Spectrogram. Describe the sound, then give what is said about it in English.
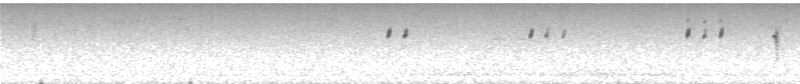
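Two birds give brief, high-pitched chirps in scattered pairs and singles during testing, over a steady hiss of background noise, with short gaps between calls and no talking. “Testing again, both birds.”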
